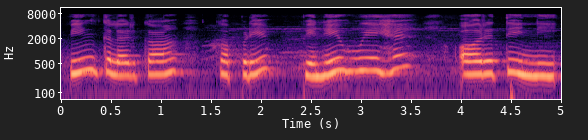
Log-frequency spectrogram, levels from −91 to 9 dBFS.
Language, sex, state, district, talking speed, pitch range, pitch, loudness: Hindi, female, Bihar, Patna, 95 wpm, 280-340 Hz, 305 Hz, -14 LUFS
